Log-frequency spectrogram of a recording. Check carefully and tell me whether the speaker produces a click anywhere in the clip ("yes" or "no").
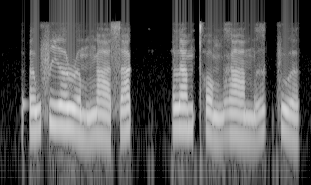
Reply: no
